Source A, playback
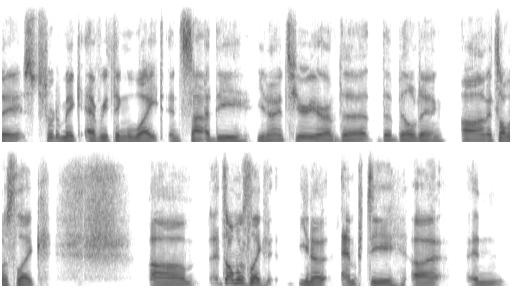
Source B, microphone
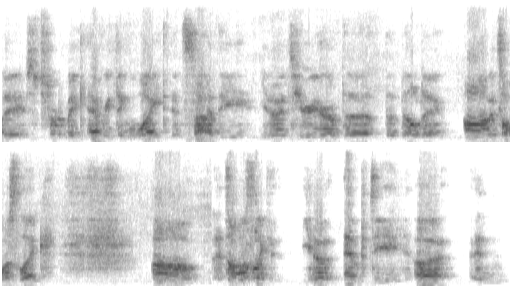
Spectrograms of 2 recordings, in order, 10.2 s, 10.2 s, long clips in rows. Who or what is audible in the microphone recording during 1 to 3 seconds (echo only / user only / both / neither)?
echo only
